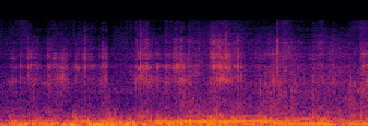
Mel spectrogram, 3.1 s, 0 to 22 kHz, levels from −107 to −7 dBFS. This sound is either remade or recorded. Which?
remade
